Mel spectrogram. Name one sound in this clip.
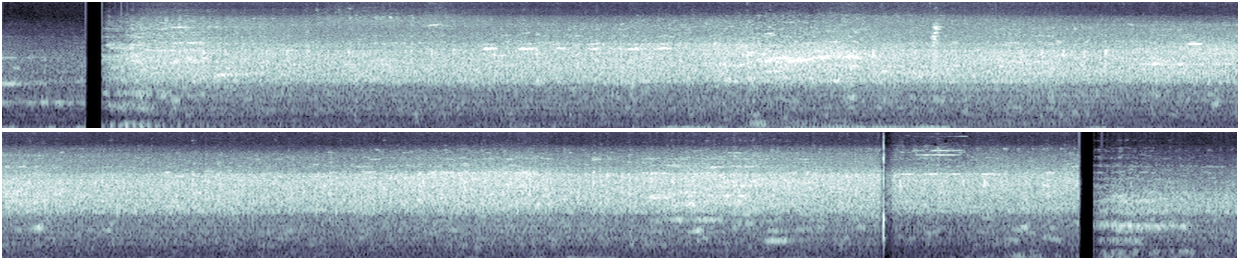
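Vehicle engines idle in a traffic jam outdoors.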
